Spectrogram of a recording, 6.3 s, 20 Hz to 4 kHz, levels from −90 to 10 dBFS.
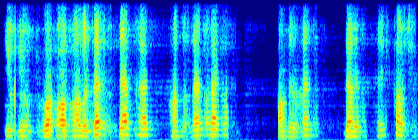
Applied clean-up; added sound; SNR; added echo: neural separator model SepFormer WHAMR!.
